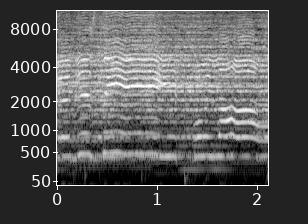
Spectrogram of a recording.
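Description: A woman singing a folk song, holding and bending long notes, over a steady instrumental drone with a few soft drum beats.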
